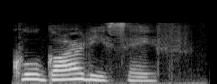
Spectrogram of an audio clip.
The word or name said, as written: coolgardie safe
